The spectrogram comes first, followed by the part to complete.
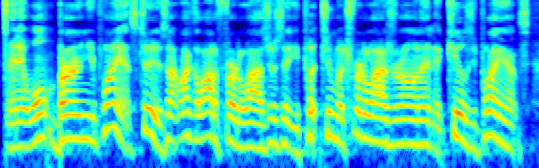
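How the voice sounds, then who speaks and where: In his vlog about his worm bins, a worm farmer from the Southern United States chats casually with viewers in a high, fast, slightly bright voice. He rambles folksily, repeating phrases and restarting often. The sound is studio quality with no echo.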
